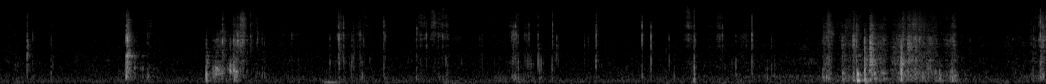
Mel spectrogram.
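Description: Small clear plastic bags being handled, crinkling and rustling in irregular short bursts with scattered sharp clicks, and a longer, louder spell of crinkling near the end.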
